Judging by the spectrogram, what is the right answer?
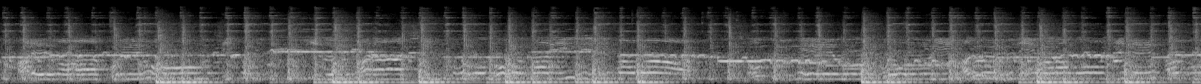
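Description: Kagura hayashi ensemble playing fast hachōshi-style festival music: large and small taiko drums beating, tebyōshi hand cymbals clashing on every beat, and a bamboo flute carrying the melody.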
